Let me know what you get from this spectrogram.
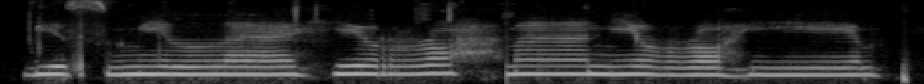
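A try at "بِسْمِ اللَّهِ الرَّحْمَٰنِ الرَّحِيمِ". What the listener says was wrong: yang kedua rnya hilang ya jadi orang Inggris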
